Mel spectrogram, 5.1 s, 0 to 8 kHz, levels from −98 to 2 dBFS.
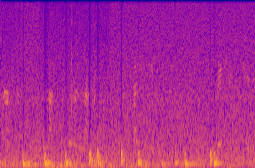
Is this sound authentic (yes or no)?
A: yes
